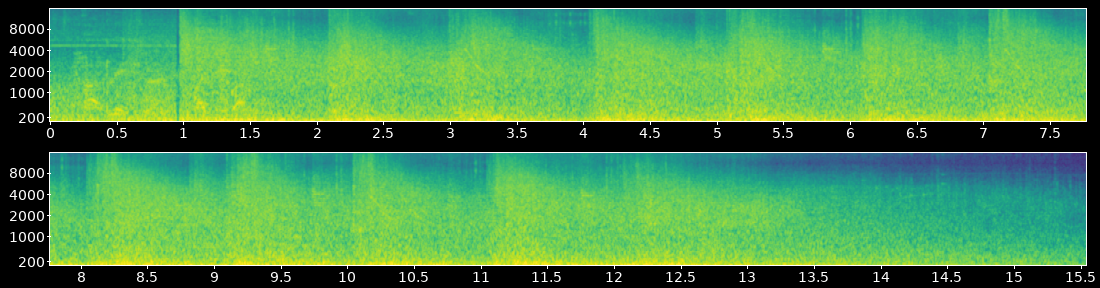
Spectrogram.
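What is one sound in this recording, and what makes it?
Heavy explosions boom again and again.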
